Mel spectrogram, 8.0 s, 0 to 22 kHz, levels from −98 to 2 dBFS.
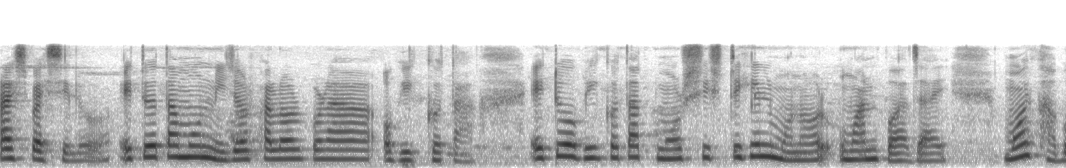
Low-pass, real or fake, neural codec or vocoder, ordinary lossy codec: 7.2 kHz; real; none; none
